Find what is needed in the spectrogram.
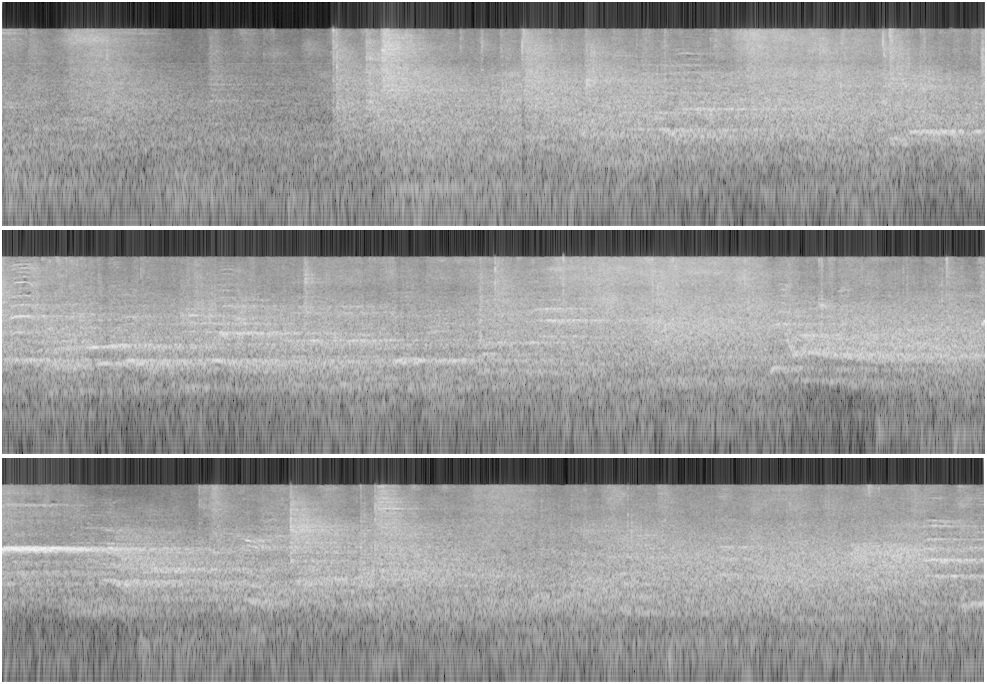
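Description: Ice rink noise at a youth hockey game: spectators shouting and cheering, with thuds of pucks, sticks and players against the boards. It gets louder about four seconds in, with long drawn-out shouts in the middle.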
